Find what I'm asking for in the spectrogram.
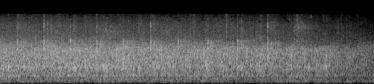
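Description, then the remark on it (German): An audience in Lingen applauds steadily to welcome the town's new citizens and associations, a dense wash of many hands clapping at even loudness that begins to fade slightly near the end. No one speaks over it. “Besonders willkommen, ja, ruhig einen Applaus auch mal unsere Neubürger und Verbände hier.”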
